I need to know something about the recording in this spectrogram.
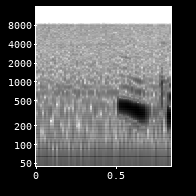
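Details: Loki, a gold sable Havanese puppy almost eleven weeks old, playing in his playpen indoors: a short high whine sliding downward in pitch, followed quickly by a second brief whimper that also falls.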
